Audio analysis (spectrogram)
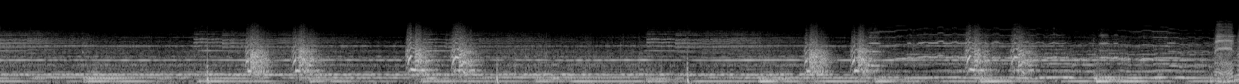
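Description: A pet dog named Tommy barks in short paired bursts, several times over, moderately close, while steady music plays underneath.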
